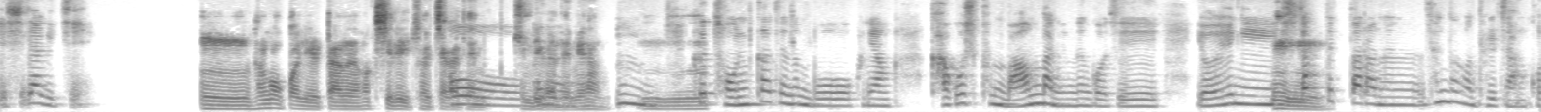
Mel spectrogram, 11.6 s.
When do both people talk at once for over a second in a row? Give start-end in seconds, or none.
3.3-5.3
